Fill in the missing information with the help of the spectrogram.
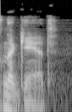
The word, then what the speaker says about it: Nagant: Is that how you pronounce that? War? – I think it's Nagant.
